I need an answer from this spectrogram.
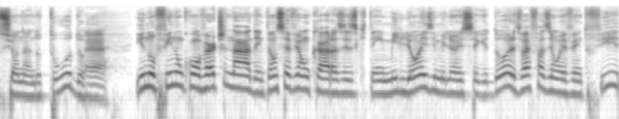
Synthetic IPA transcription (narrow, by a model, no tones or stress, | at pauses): sionɐ̃nd̪ʊt̪ud̪ʊɛ | ɪnʊfĩnɐ̃w̃kõvɛɾt͡ʃɪnad̪ɐẽnt̪ɐ̃w̃seveũkaɾɐazvezɪskɪ̥t̪ẽj̃miʎõj̃zɪmiʎõj̃zd͡ʒɪseɡid̪oɾɪzvajfazeɾũevẽnt̪ʊ̥fiz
